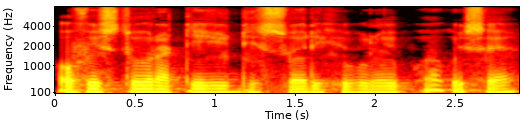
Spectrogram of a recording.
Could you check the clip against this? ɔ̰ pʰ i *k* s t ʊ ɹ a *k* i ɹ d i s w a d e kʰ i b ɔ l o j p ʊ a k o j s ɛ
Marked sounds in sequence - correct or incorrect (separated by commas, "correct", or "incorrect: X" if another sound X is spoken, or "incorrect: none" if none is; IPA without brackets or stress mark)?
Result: incorrect: none, incorrect: t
